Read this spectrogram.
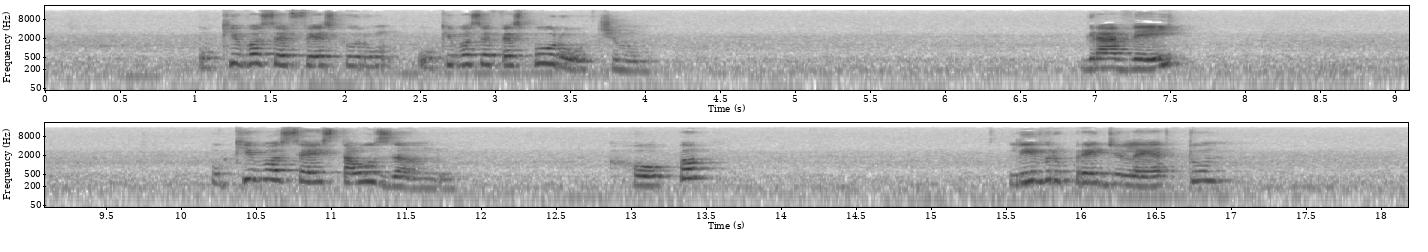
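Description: A young woman speaks calmly and close to a microphone, in short bursts with pauses.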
